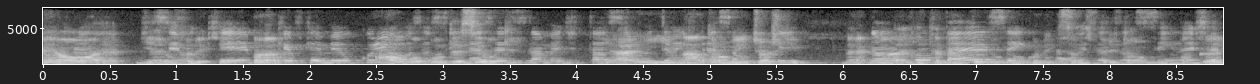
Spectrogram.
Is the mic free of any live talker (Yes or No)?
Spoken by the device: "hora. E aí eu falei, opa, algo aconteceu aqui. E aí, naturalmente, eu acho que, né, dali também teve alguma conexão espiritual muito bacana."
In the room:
No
